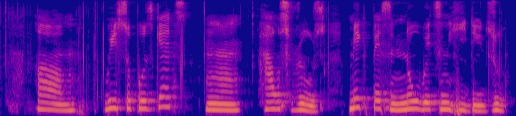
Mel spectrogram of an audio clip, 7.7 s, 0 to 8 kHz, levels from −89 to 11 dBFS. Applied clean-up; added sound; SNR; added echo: none; none; none; none.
